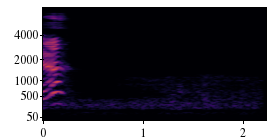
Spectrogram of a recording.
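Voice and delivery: ordinary talk

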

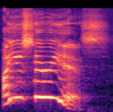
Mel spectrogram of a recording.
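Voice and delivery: very high, loud squeal of disbelief; incredulous screech. Real, not acted. Outraged at game event.

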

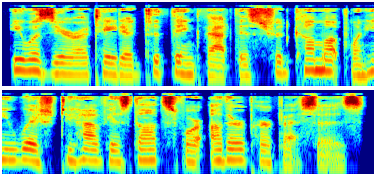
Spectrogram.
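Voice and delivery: plain reading voice

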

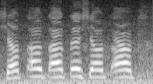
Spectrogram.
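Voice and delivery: loud friendly shout; calling out. Real, not acted. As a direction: call out across the road. Calling out to a woman outside.

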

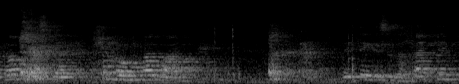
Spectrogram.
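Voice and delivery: ordinary talk, nothing marked

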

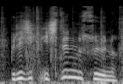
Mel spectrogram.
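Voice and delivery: high, loud coaxing pet voice; sing-song coaxing to the pet; pet talk. Real, not acted.

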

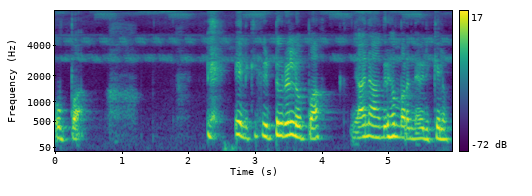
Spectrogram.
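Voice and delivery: lightly acted, subdued young man; halting and hopeless, with long pauses; heartbroken son. Son telling father she is lost to him, heartbroken.

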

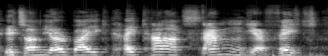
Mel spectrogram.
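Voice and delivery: loud, high furious rant; lost control. Acted. Boss throwing Donald out, furious shouted rant. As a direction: boss losing it, yelling at full volume. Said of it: "he lost his self-control".

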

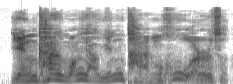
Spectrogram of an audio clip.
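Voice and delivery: ordinary delivery

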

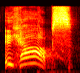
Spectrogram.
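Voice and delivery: sudden high cry of discovery. Acted. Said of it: "schrie er plötzlich auf".

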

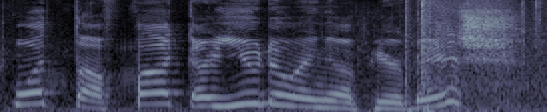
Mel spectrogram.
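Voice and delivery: panicked shout at the enemy upstairs; startled yell. Real, not acted. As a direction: yell it at the ambush.

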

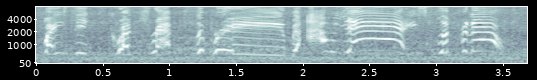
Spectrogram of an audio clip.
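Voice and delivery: high-pitched gloating cheer; wild glee. Real, not acted. Player watches burning Shrek flip out, wild glee. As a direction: whoop it out far above normal pitch.

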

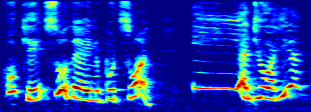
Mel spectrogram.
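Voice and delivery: high, loud mock dad voice; imitating friend's dad. Friend's dad quizzing the visiting boy, high, loud impression. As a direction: put on an excitable, high-pitched father.

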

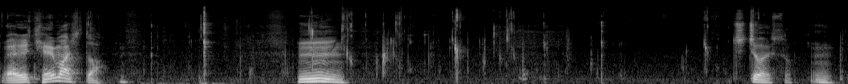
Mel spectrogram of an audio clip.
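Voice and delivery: talking while chewing; muffled by chewing food; mouth full, chewing. Real, not acted. Seen 2: Puts pink food in mouth at -7; chews while talking throughout.

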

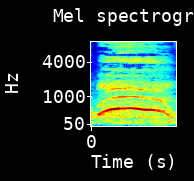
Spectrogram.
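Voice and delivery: sharp high gasp of delight; excited gasp. Real, not acted. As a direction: gasp with joy at the start. Excited vlog opening gasp.

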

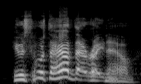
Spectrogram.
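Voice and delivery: loud, high panicked realisation; alarmed shout. Acted. Guard captain realising the missed cooking lesson, shouting. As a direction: yell it as the plan dawns.

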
